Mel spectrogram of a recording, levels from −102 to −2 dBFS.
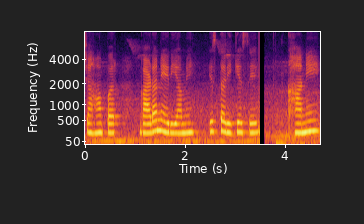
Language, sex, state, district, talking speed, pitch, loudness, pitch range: Hindi, female, Chhattisgarh, Raipur, 115 wpm, 210 Hz, -15 LUFS, 205-225 Hz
